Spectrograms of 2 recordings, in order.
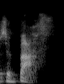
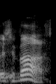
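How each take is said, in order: First: Bath has a short northern vowel. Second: Bath has a long southern vowel.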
